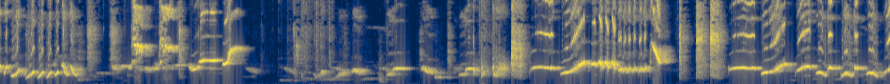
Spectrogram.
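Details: White-rumped shama in full, agitated song to entice other shamas to answer: varied phrases of rapid descending trills, slurred whistles and scratchy chatter, broken by short pauses, with bright rolling whistled phrases toward the end.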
